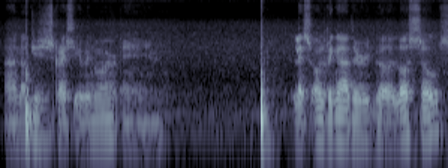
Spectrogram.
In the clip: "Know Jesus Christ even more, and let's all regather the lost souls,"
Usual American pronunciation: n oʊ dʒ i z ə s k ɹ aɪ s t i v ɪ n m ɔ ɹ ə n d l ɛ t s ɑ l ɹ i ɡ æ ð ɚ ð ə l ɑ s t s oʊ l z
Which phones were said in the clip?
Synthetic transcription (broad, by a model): n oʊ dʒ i s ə s k ɹ aɪ s t i v ɪ n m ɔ ɹ ə n d l ɛ t s ɑ l ɹ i ɡ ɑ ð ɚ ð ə l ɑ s s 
